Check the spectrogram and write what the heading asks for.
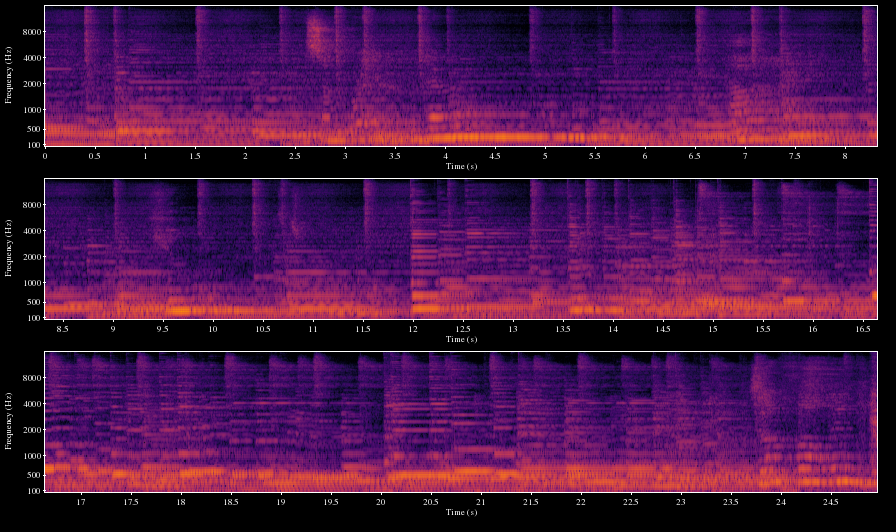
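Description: Music: a song with a singer over keyboard and guitar accompaniment, from a duo performing on stage.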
